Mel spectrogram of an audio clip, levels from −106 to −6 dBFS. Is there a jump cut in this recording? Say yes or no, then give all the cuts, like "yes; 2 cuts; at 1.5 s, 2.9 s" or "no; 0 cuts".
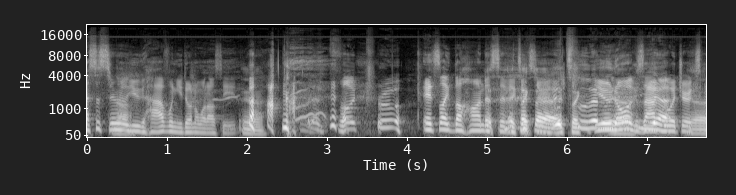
no; 0 cuts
